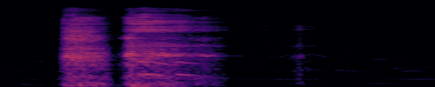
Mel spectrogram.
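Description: A man's breathy sigh after laughing: two short exhaled puffs about a third of a second in, over in under a second.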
